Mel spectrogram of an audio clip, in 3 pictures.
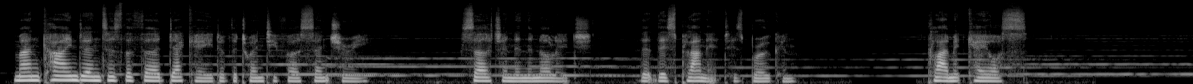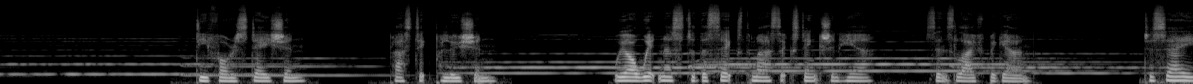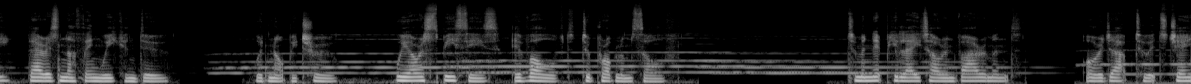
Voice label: Documentary; The Bough Breaks

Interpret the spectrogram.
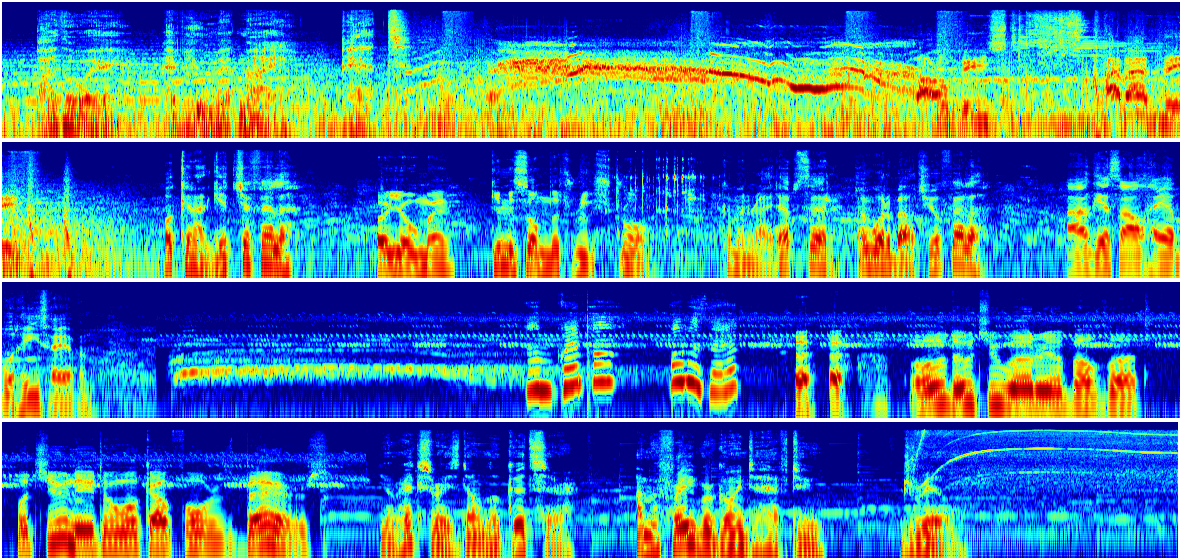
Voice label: Character

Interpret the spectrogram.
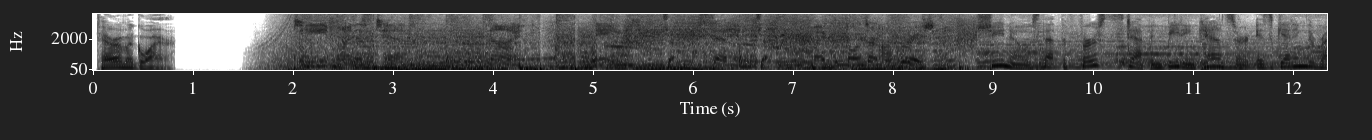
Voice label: MC & Voiceover

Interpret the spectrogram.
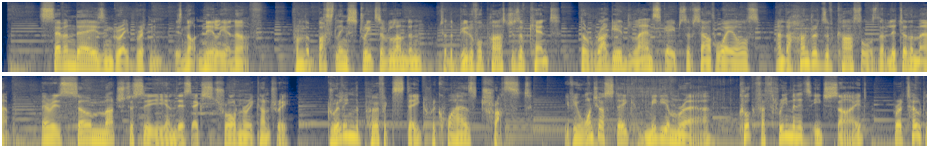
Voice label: Narration

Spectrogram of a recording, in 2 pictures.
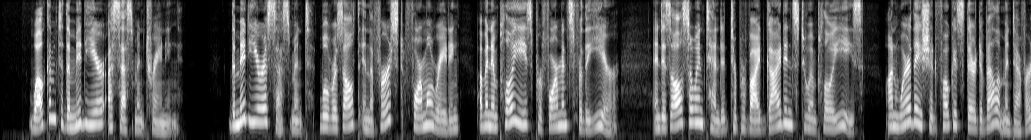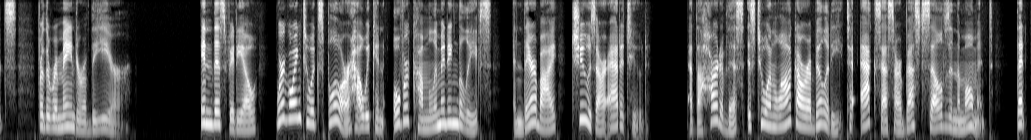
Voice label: Elearning

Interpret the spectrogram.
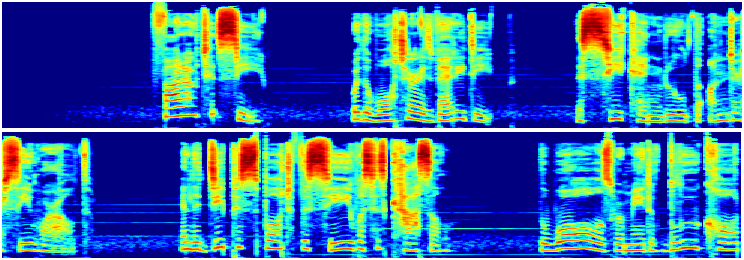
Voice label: Audiobook Sample

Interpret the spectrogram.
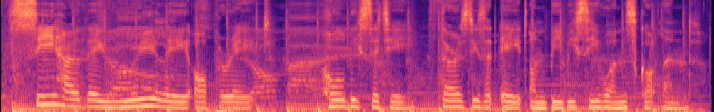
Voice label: Promo; Holby

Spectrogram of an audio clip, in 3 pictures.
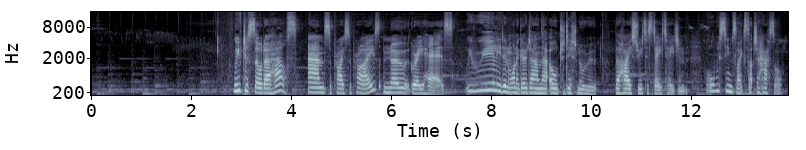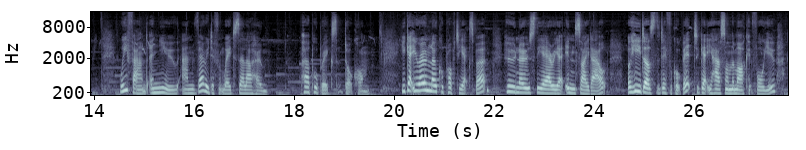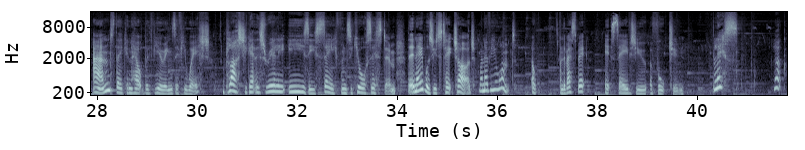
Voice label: Commercial English RP; Purple Bricks

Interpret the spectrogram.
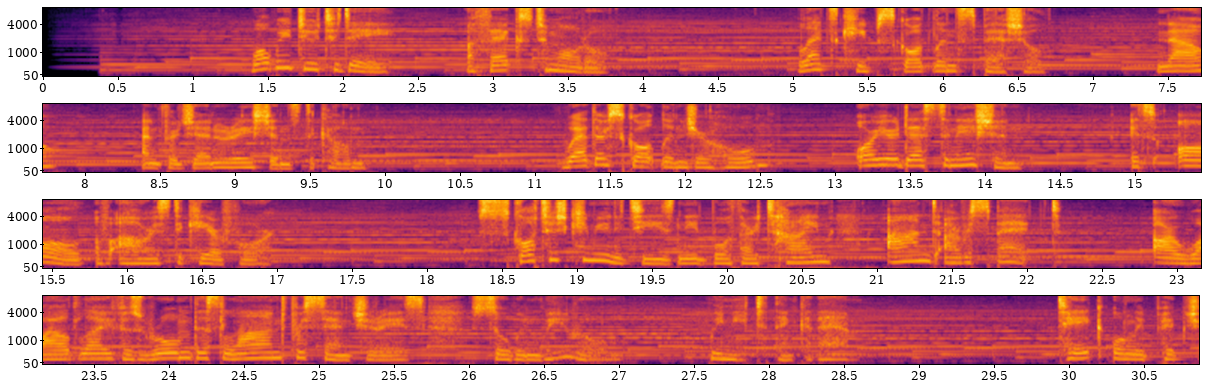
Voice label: Ad Campaign; Explore Scotland

